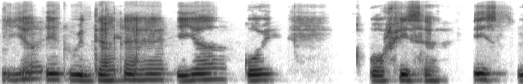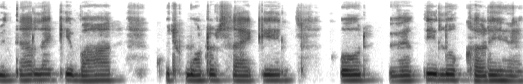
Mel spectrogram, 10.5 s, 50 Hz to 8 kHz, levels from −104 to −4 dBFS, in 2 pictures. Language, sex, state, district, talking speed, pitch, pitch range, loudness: Hindi, male, Bihar, Supaul, 115 wpm, 145 Hz, 140-155 Hz, -24 LUFS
